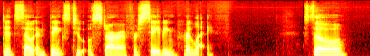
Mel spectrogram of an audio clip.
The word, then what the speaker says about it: Ostara: so in thanks to Ostara for saving her life. So, I looked up how to say this. It was like Uster or Ostara and later Ostara, the goddess of spring herself,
